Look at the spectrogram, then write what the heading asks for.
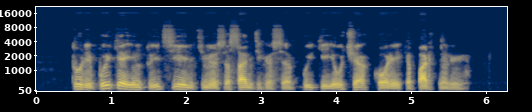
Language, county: Lithuanian, Marijampolė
